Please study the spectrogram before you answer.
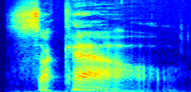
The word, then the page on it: sakal: Hebrew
